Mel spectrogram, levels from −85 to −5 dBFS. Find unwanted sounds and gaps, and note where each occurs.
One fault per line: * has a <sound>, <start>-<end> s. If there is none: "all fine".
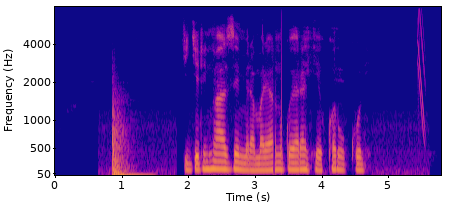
* has a thud, 0.8-1.5 s
* has a chirp, 5.4-5.6 s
